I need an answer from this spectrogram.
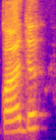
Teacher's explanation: there is dal with skoon, which is qalqila, and so we will vibrate it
